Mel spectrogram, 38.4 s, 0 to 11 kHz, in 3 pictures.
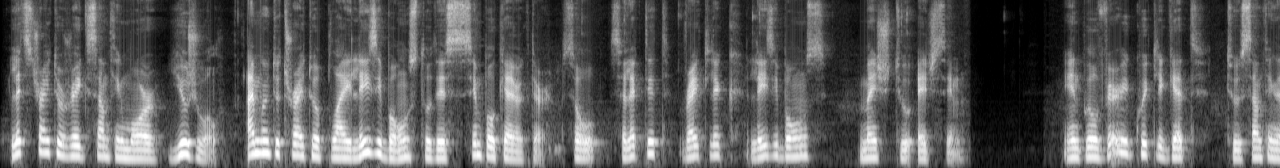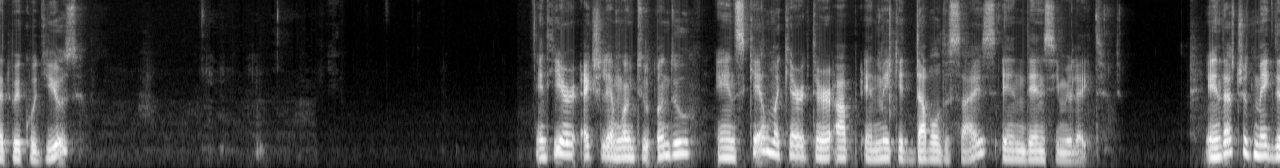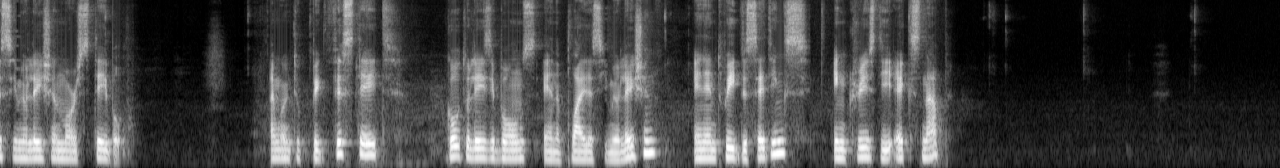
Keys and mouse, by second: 5.7 middle click, 6.8-10.3 right drag, 12.1-14.8 drag, 12.1 space, 15.6 click, 16.2-17.0 middle drag, 18.1 middle click, 18.8 ctrl+z, 19.2 ctrl+z, 19.8 Escape, 20.4 s, 21.5 KP_2, 21.6 KP_Enter, 22.9-24.5 middle drag, 22.9-24.5 right drag, 24.7 space, 26.7-28.1 drag, 28.5 middle click, 29.2 n, 34.8 click, 35.7 click.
